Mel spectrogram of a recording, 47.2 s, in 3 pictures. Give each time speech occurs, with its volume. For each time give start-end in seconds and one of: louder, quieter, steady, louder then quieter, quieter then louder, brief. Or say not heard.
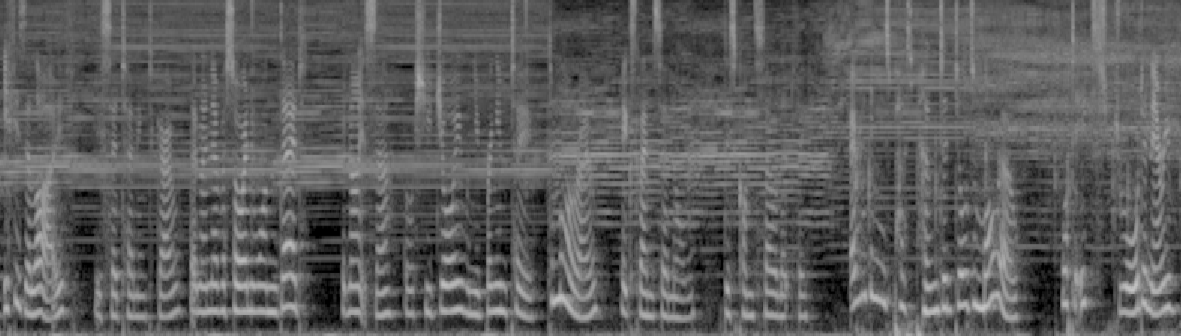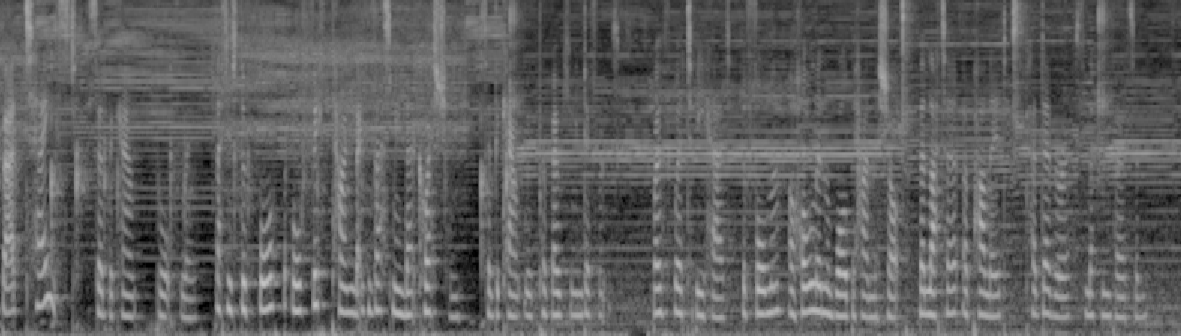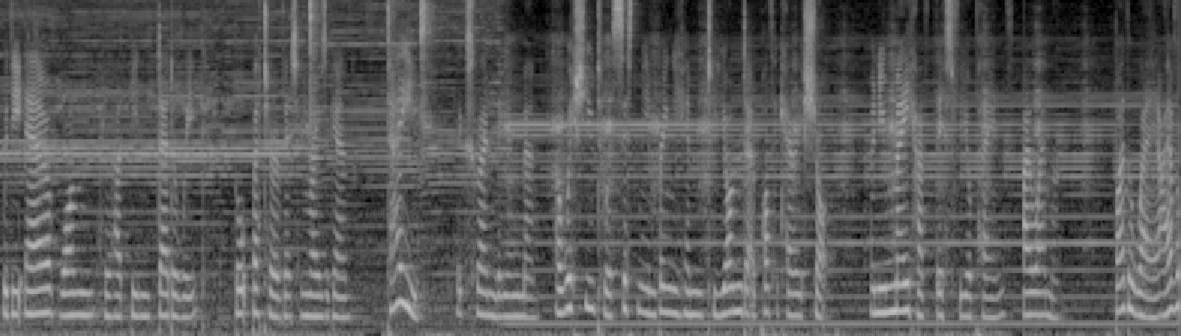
0.0-47.2 steady.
